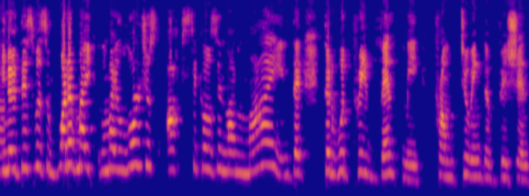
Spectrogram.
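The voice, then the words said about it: Foreign accent. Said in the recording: “I keep forgetting that I'm from somewhere else ... oh, my accent.”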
